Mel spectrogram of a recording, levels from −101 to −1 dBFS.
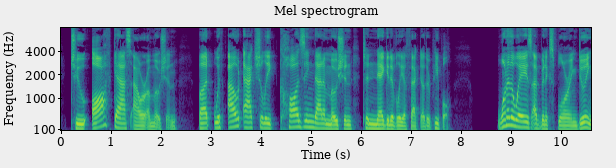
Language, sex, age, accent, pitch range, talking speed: English, male, 30-49, American, 110-165 Hz, 130 wpm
